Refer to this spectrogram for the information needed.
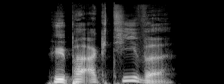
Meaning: inflection of hyperaktiv: 1. strong/mixed nominative/accusative feminine singular 2. strong nominative/accusative plural 3. weak nominative all-gender singular
- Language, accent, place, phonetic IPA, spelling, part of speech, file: German, Germany, Berlin, [ˌhypɐˈʔaktiːvə], hyperaktive, adjective, De-hyperaktive.ogg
